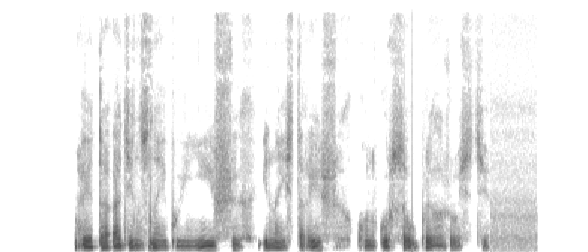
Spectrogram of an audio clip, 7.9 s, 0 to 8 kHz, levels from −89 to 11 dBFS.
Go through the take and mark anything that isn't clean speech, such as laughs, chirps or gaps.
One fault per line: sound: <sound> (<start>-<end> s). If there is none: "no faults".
no faults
